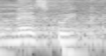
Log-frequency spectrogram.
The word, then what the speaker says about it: NSQK: Para la gente que quizás no sabe quién soy, mi nombre es NSQK, pronunciado Nesquik o Roy, como el chocolate.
